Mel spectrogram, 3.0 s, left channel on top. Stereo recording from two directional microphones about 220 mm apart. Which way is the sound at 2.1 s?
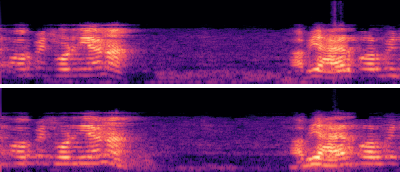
50° left (ahead or behind).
